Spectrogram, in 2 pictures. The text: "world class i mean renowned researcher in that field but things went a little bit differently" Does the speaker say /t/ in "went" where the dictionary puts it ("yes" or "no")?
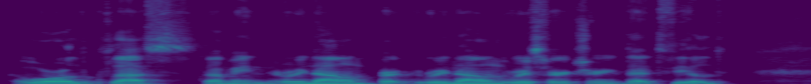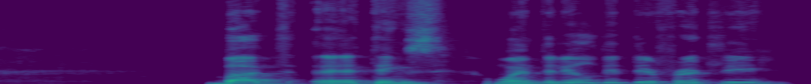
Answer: yes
